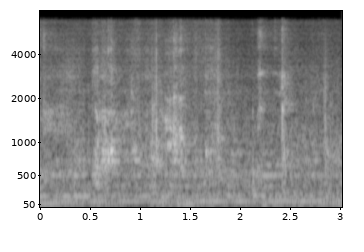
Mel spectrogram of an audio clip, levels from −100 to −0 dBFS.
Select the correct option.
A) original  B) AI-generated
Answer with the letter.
B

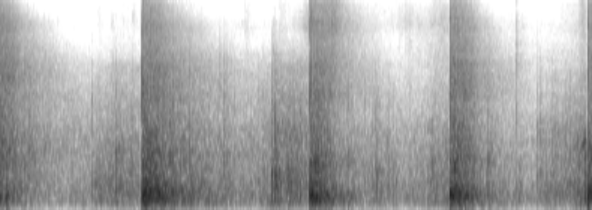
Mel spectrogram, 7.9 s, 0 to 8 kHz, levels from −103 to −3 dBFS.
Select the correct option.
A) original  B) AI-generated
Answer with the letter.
A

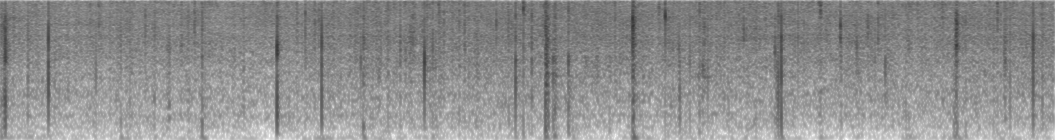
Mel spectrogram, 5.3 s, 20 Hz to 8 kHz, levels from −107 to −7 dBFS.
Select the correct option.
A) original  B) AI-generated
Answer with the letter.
B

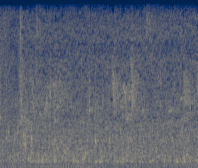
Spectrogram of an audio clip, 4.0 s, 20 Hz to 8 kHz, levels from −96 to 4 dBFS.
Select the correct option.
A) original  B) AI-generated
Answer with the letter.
A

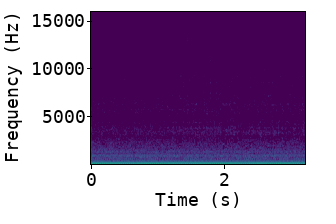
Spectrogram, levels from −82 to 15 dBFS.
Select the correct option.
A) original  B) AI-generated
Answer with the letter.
A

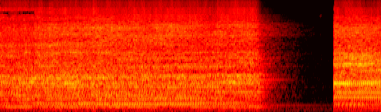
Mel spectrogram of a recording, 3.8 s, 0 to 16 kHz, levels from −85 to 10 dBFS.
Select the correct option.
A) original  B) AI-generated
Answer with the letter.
A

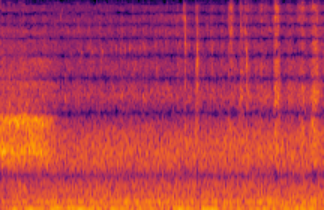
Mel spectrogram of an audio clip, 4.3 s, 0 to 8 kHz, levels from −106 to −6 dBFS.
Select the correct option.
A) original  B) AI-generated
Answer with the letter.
A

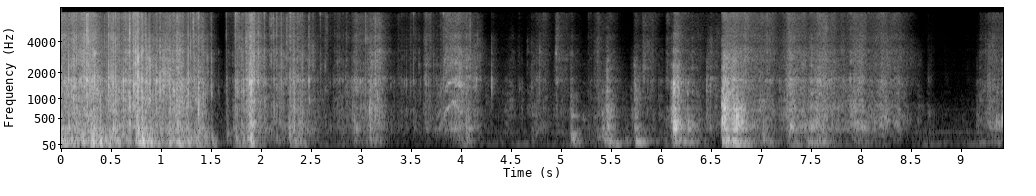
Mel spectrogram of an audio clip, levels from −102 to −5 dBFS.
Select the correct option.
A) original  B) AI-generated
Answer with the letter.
B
